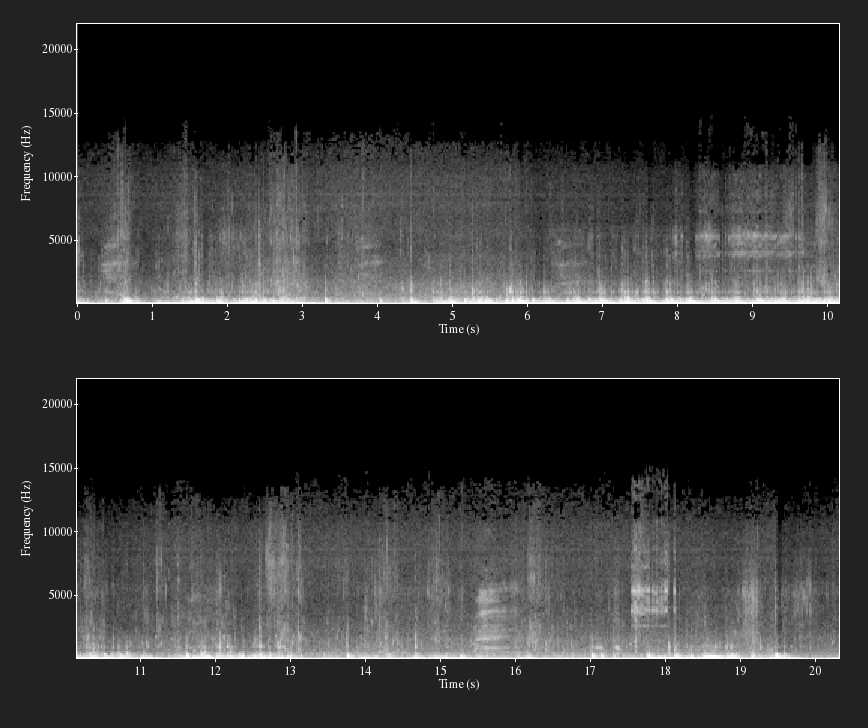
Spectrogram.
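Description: Water splashing and slapping against a plastic kayak hull as a hooked fish tows it along, with wind rumbling on the microphone and scattered knocks on the hull.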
